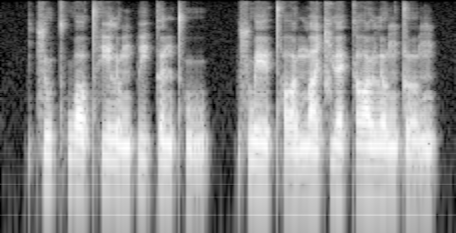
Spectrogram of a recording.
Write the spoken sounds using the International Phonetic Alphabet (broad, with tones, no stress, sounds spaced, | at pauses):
t͡s u˦ t̪ʰ w ɔ˥˨ t̪ʰ i˦ l ʊ˨˦ ŋ p i˥˨ k ə˥˨ n t̪ʰ ṵ˨˩ | s w e˥˨ ɪ̯ t̪ʰ ɑ˨˦ ʊ̯ m ä˨˦ t͡ɕ ɥ ɛ˦ k ɑ˦ ʊ̯ l ɤ˦ ŋ t̪ ɤ˨˦ ŋ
